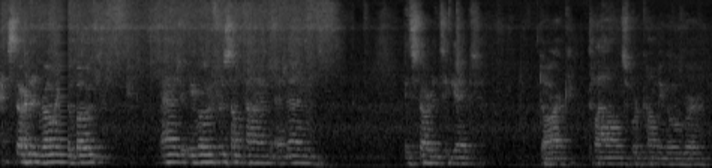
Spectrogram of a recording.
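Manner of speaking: plain reading voice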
